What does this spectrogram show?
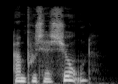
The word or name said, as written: amputation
